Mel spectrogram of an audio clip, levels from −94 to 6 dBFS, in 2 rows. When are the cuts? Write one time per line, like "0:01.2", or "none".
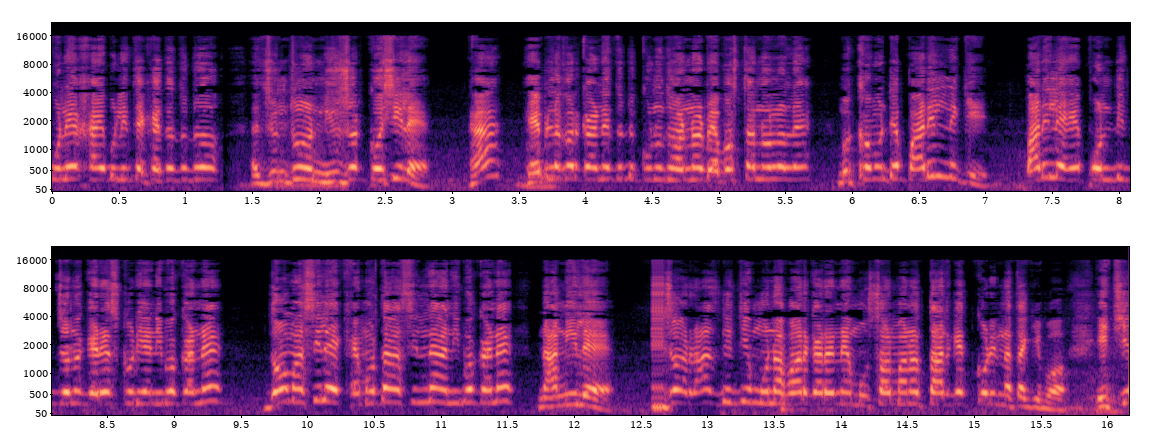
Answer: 0:12.6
